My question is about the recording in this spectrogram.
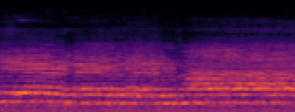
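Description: Small village folk choir singing together, the voices stepping to a new pitch about half a second in and then holding a long note.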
